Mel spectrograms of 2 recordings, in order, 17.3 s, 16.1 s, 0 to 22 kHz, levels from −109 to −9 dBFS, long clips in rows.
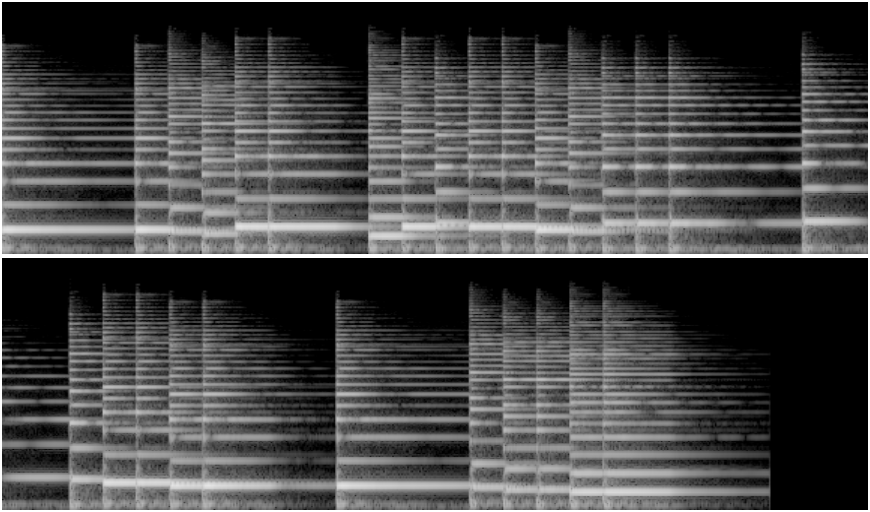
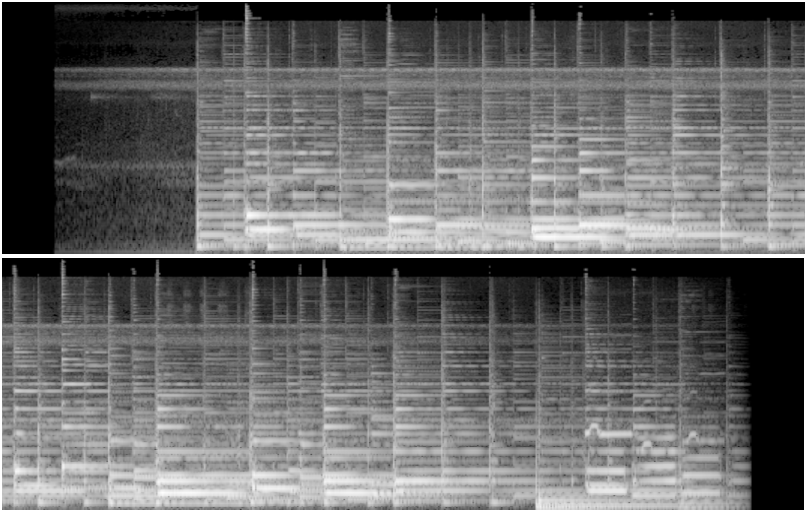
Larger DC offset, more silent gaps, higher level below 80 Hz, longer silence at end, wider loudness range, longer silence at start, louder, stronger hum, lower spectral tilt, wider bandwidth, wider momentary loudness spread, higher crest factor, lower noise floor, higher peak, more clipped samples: neither; neither; second, -56 dBFS vs -36 dBFS; first, 1.4 s vs 0.6 s; about the same, 5 LU vs 6 LU; second, 0 s vs 1.95 s; second, -28 LUFS vs -19 LUFS; neither; second, -4 dB/octave vs -6.5 dB/octave; second, 11.5 kHz vs over 20 kHz; first, 15 LU vs 12 LU; about the same, 14 dB vs 18 dB; second, -56 dBFS vs -62 dBFS; second, -14 dBFS vs -2 dBFS; neither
